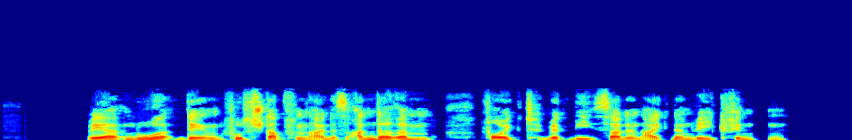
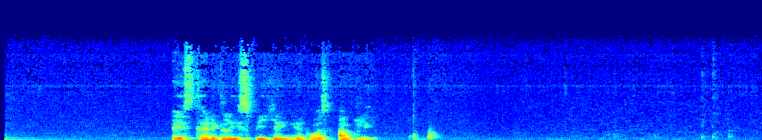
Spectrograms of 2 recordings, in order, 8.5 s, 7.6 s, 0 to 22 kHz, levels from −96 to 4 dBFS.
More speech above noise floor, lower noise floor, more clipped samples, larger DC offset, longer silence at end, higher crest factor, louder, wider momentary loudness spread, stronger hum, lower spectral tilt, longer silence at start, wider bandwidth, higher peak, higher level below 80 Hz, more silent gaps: first, over 72 dB vs 40 dB; first, under -90 dBFS vs -65 dBFS; neither; neither; second, 0.7 s vs 3.25 s; about the same, 16 dB vs 20 dB; first, -18 LUFS vs -26 LUFS; second, 11 LU vs 20 LU; neither; second, -5.5 dB/octave vs -7.5 dB/octave; first, 0.9 s vs 0.05 s; second, 8.2 kHz vs 15 kHz; first, -2 dBFS vs -12 dBFS; about the same, -58 dBFS vs -62 dBFS; neither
